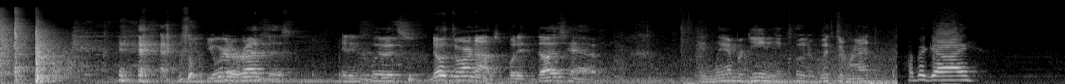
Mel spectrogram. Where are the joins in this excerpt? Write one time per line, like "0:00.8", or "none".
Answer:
0:08.9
